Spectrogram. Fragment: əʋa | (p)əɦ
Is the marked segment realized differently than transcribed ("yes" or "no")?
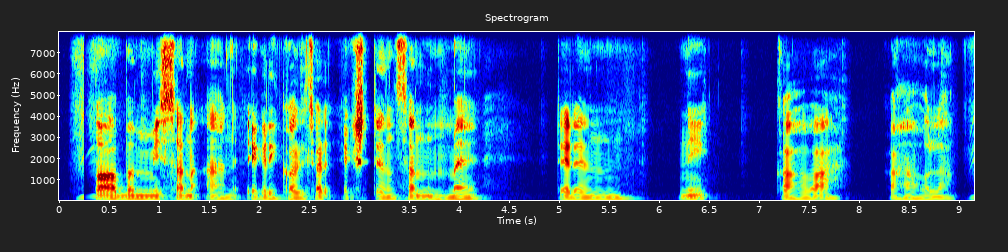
yes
